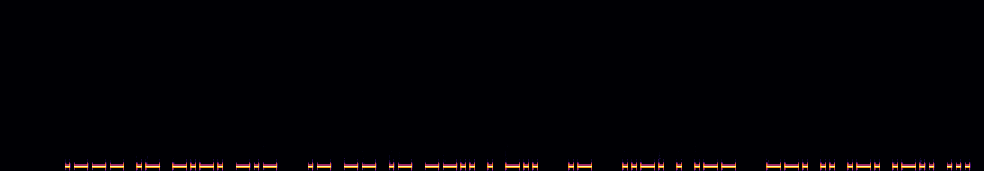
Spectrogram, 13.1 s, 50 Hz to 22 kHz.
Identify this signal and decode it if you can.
Morse code, heard as a keyed tone, about 20 wpm, 700 Hz. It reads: JACK AMAZED A FEW GIRLS
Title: Pangram Challenge v2 - 20wpm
